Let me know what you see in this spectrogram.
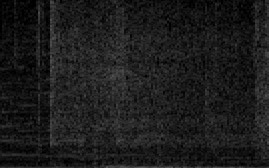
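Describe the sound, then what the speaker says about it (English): A Vauxhall Corsa with an intermittent non-start fault runs in a workshop, its steady engine and whirring cooling fan droning loudly and continuously at close range, with no one talking. "You may hear the fan going like the clappers"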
